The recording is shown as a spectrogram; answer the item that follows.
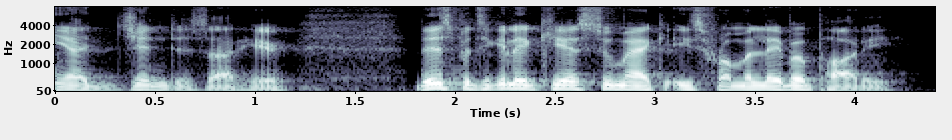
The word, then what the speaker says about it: Keir Starmer: His name is Keir Starmer.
